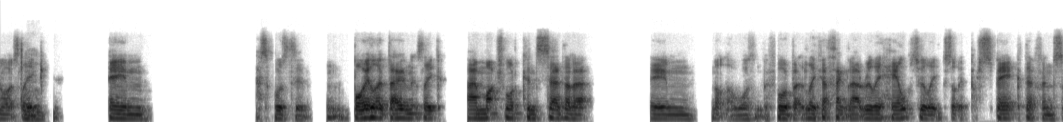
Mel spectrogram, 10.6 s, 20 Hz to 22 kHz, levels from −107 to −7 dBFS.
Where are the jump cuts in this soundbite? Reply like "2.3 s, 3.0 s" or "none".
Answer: none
